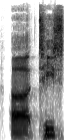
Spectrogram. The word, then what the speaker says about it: Thijs: Thijs de Ridder is his name. His first name's spelled kind of weird, but it's pronounced Thijs.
